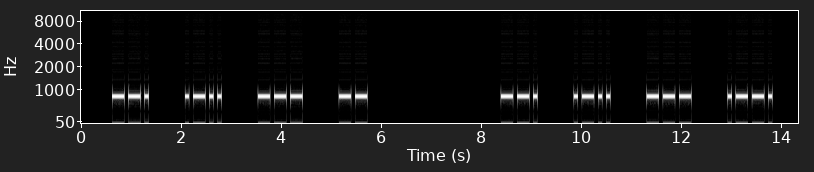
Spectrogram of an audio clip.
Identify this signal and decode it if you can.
Morse code, heard as a keyed tone, about 15 wpm, spaced as for 8 wpm, 800 Hz. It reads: GLOM GLOP
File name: Spaced Alphas / Spaced Alphas mp3s / Gs sp @13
